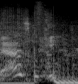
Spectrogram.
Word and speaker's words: ASCII: I mean, that's how you pronounce it. Yeah, it is. Bruh. If you think about it. It's ASCII.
